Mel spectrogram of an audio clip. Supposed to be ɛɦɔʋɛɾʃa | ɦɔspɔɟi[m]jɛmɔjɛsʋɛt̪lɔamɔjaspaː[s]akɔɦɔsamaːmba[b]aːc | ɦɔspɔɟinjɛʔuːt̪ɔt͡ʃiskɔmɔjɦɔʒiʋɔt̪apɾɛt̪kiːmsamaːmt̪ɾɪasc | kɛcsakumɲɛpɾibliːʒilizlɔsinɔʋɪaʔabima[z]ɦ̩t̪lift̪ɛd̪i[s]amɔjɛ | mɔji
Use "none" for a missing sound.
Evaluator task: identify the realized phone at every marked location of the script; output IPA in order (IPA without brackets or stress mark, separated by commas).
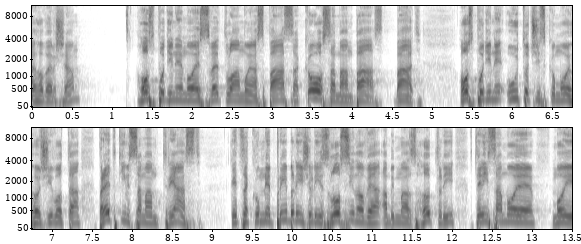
n, s, b, z, s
